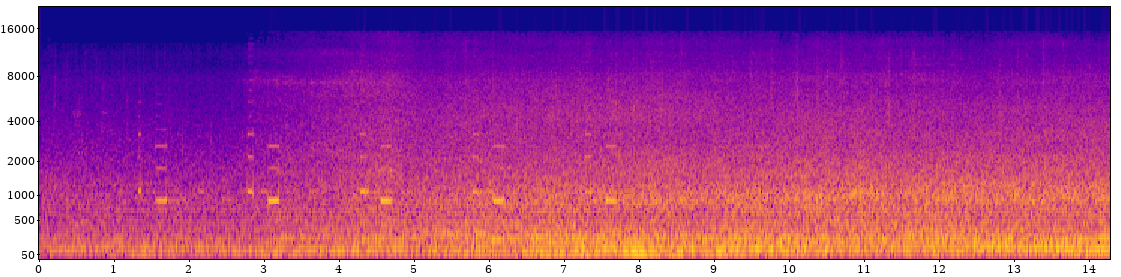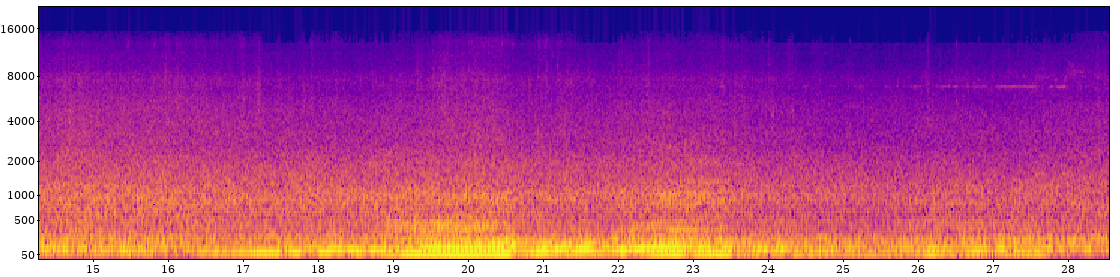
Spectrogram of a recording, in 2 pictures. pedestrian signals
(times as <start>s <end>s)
1.2s 3.5s, 4.2s 4.9s, 5.6s 6.5s, 7.2s 8.0s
